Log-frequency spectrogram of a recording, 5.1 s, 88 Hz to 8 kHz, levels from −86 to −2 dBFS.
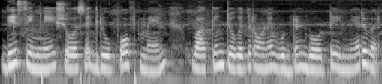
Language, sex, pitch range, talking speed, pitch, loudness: English, female, 200-230 Hz, 190 wpm, 215 Hz, -18 LUFS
